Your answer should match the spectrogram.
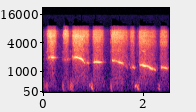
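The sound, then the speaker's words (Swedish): Breathy, hissy whistling through the teeth with the mouth open in a smile: about eight short airy bursts in an uneven rhythm, each carrying a faint tone that slides slightly downward. No talking. “Den där extremt coola visslingsgrejen du kan göra med tänderna.”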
